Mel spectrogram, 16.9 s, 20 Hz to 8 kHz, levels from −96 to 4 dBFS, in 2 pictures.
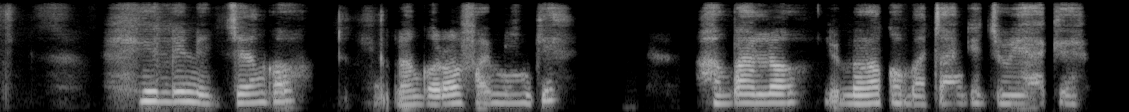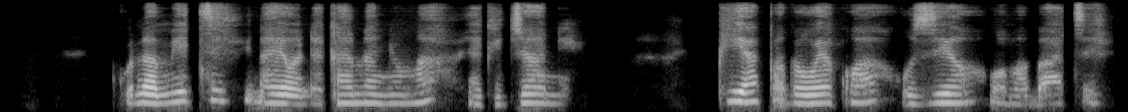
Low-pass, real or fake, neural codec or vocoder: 7.2 kHz; fake; codec, 44.1 kHz, 2.6 kbps, DAC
